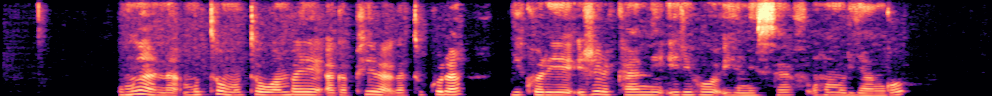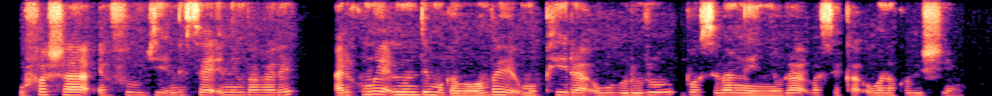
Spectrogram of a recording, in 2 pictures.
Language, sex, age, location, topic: Kinyarwanda, female, 18-24, Kigali, health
